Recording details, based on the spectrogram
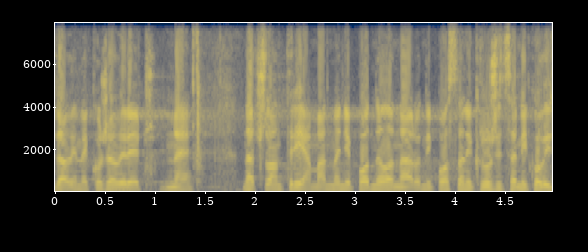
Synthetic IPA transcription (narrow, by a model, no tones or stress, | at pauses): d̪alineko̞ʒeliɾet͡ʃne | nat͡ʃlˠaːnt̪ɾiːamand̪manjepo̞d̪nelˠanaːɾod̪nipo̞slˠanikɾuːʒit̪sanikoli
